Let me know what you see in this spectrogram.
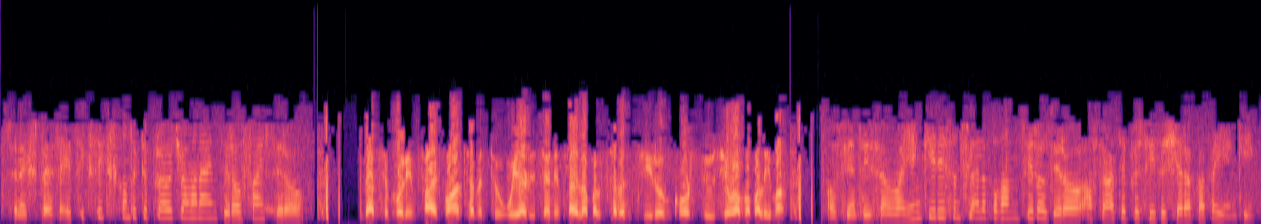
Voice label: air traffic control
